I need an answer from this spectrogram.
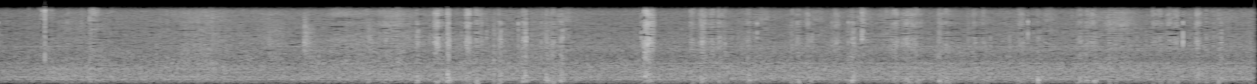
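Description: Faint scratchy strokes of writing as terms of an equation are written out, with short bursts of scraping and a few slightly louder taps over a constant low hiss.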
